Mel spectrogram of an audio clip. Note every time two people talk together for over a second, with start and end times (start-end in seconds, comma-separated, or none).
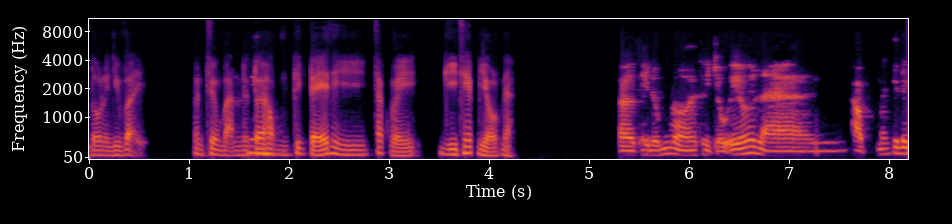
none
